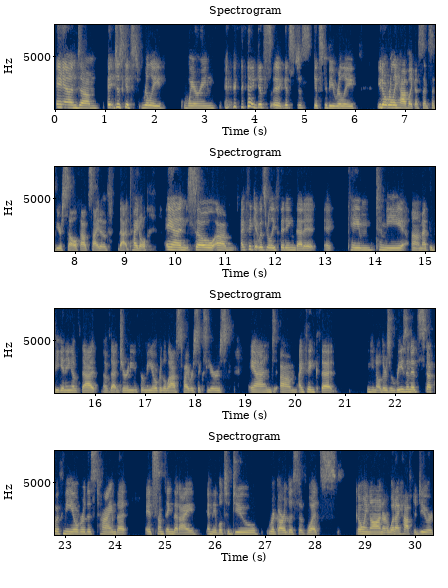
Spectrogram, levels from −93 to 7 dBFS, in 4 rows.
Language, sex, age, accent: English, female, 20-39, American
